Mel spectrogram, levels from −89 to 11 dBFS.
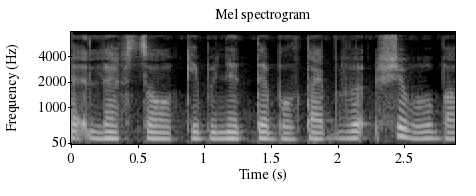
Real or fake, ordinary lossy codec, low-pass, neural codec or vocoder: real; none; 7.2 kHz; none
